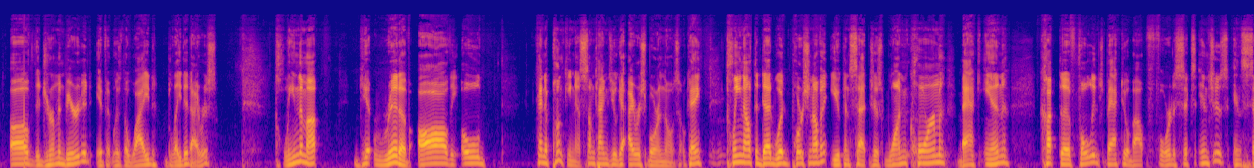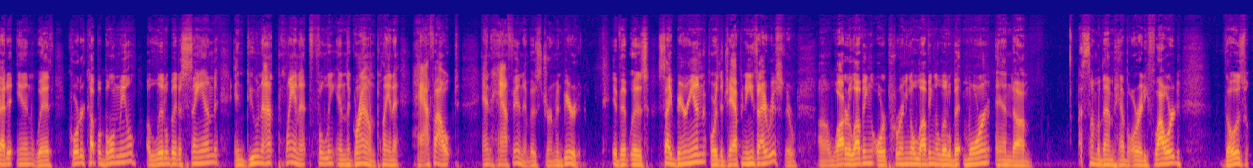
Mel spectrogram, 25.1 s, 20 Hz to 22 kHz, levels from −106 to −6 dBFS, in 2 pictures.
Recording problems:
wrong speed, natural pitch; too fast; 1.7 times normal speed

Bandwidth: 15 kHz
